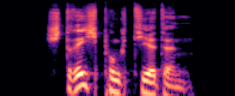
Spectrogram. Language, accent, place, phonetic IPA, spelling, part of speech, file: German, Germany, Berlin, [ˈʃtʁɪçpʊŋkˌtiːɐ̯tn̩], strichpunktierten, adjective / verb, De-strichpunktierten.ogg
- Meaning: inflection of strichpunktiert: 1. strong genitive masculine/neuter singular 2. weak/mixed genitive/dative all-gender singular 3. strong/weak/mixed accusative masculine singular 4. strong dative plural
